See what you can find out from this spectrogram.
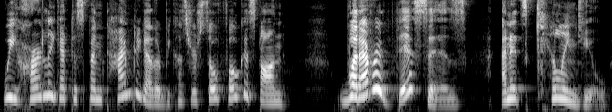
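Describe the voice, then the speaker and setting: Woman acting a worried, pleading girlfriend, expressive pitch. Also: moderate pace. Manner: earnest, pleading, caring scolding. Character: worried, exasperated female partner of an overworked listener. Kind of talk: intimate audio roleplay monologue addressed to the listener.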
